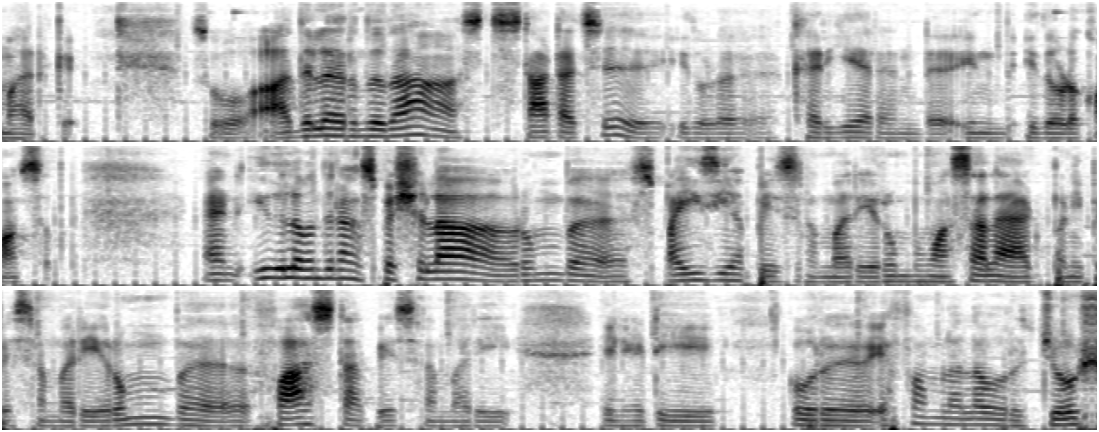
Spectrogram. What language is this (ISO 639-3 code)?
tam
